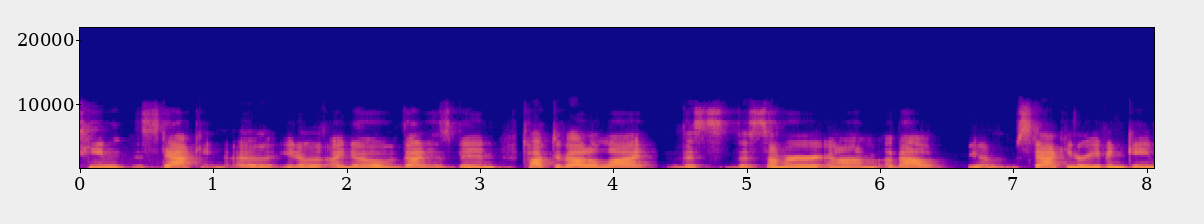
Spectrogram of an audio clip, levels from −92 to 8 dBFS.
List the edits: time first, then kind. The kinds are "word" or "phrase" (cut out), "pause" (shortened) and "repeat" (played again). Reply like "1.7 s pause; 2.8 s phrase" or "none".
3.3 s pause; 4.3 s pause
